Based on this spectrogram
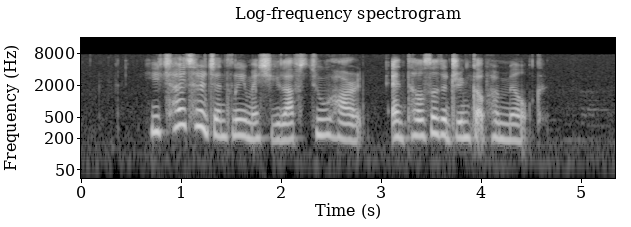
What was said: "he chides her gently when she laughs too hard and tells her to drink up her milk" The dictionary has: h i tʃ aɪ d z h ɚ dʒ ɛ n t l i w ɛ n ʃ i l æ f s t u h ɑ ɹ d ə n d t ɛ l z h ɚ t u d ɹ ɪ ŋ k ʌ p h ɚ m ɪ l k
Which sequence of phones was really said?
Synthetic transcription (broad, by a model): h i tʃ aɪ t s h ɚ dʒ ɛ n t l i w ɛ n ʃ i l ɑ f s t u h ɑ ɹ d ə n t ɛ l s h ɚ t u d ɹ ɪ ŋ k ʌ p h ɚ m ɪ l k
